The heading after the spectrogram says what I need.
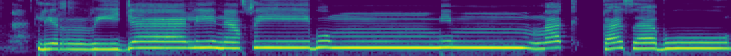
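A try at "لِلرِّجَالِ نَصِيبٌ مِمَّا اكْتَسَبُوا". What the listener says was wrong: Saya yakin shotnya bisa lebih tebal. Naslibum mimma dan seterusnya ya. Diulang shotnya, rasakan lidahnya dalamnya diangkat lagi. Kais, isti'la, sifat isti'la, pangkal lidah naiknya dikuatkan lagi.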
